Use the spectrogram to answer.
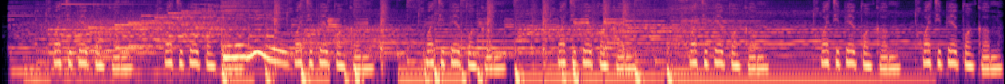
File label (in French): top horaire voix femme minuit; top horaire voix femme avec une annonce musicale heure par heure; pack top horaire voix femme; pack jingle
